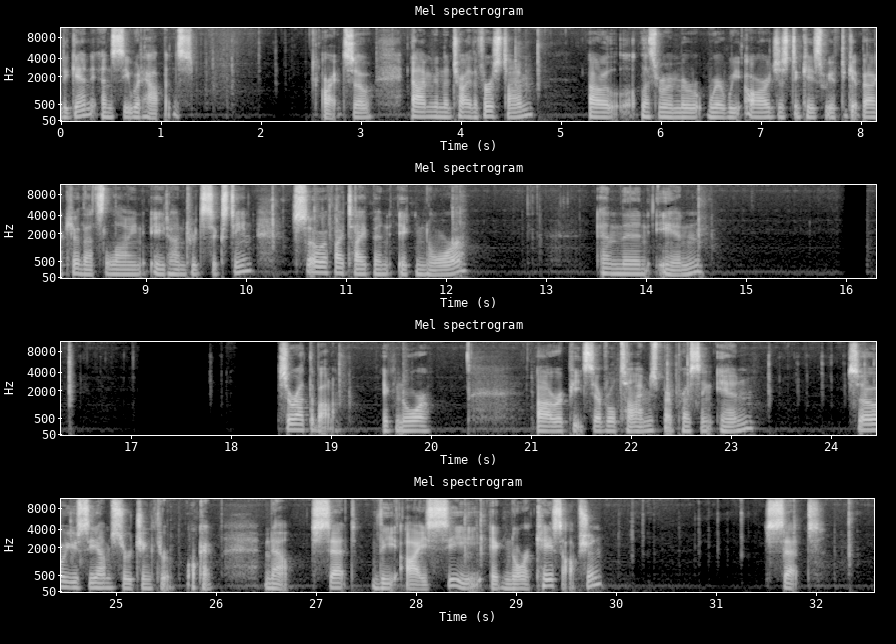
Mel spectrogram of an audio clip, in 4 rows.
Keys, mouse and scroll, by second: 2.2 /, 4.3-5.3 typing, 10.0-11.4 typing, 12.1 Return, 14.6 n, 16.4 n, 17.8 n, 19.1 n, 22.4-24.6 typing, 28.5 Escape, 28.8 Escape, 30.3-32.5 typing.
